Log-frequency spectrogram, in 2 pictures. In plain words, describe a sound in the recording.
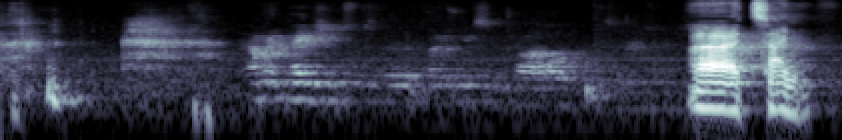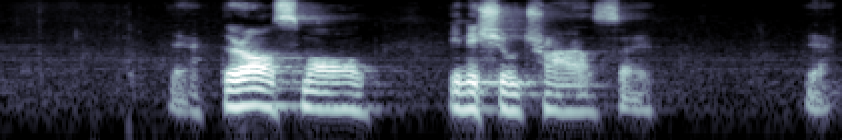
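A middle-aged man speaks calmly into a microphone in a large hall, pausing between phrases.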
